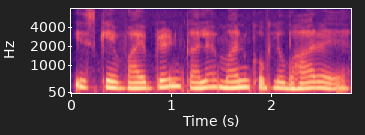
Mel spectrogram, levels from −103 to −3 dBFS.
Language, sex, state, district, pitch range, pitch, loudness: Hindi, female, Delhi, New Delhi, 200-230 Hz, 210 Hz, -13 LUFS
